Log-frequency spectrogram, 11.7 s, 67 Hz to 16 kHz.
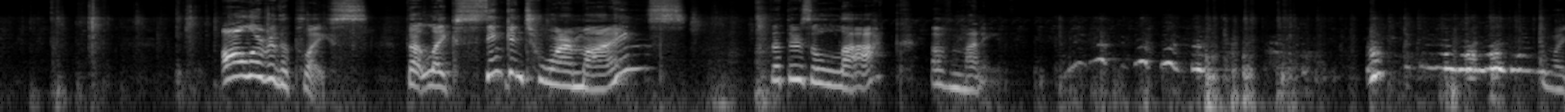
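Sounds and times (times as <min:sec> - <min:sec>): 
speech: 0:01.7 - 0:05.2, 0:05.8 - 0:07.6
dog yipping and whining excitedly at a squirrel: 0:08.0 - 0:11.6.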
